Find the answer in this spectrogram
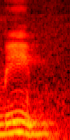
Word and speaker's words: meme: Okay, so as the basic unit of genetics is the gene, the basic unit of memetics is the mean. Okay, let's see. Rhymes with team.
